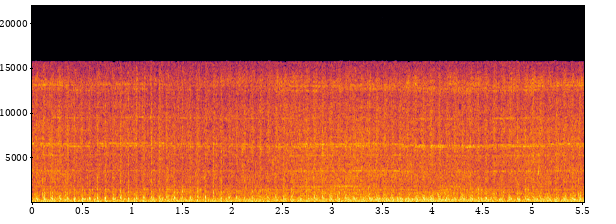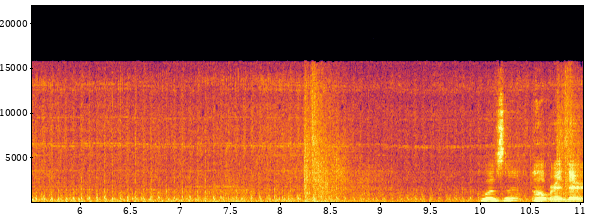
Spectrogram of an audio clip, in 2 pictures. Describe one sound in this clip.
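A helicopter's rotor chops steadily.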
